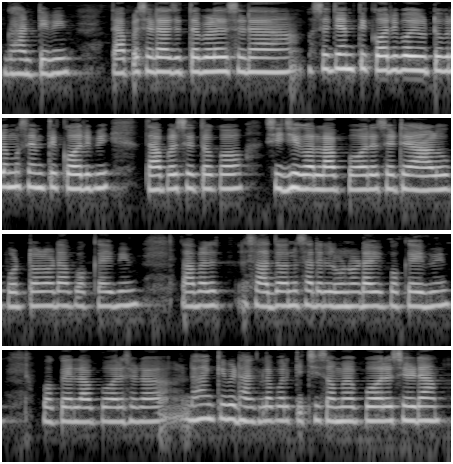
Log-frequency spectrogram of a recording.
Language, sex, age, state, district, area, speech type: Odia, female, 18-30, Odisha, Kandhamal, rural, spontaneous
